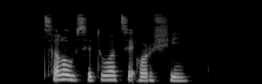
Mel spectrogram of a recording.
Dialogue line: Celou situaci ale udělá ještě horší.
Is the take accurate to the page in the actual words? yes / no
no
